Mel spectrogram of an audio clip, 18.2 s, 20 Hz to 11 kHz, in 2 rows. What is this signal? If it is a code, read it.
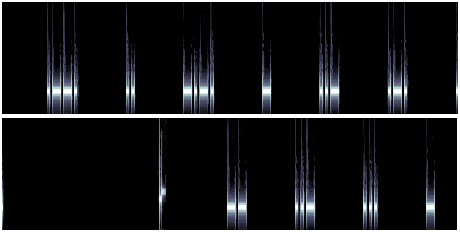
Morse code, heard as a keyed tone, about 22 wpm, spaced as for 8 wpm, 700 Hz. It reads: PICTURE MUST
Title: 6x Character Spacing - Top 200 Words - 22wpm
